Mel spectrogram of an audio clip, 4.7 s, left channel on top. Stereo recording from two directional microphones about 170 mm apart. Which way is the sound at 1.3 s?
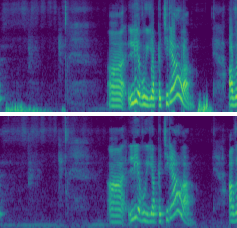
40° left (ahead or behind).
